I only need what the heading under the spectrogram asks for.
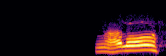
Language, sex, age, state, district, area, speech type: Manipuri, male, 45-60, Manipur, Bishnupur, rural, conversation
